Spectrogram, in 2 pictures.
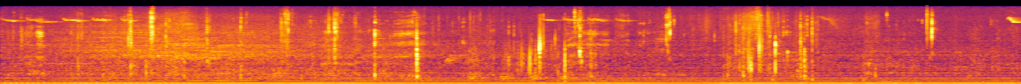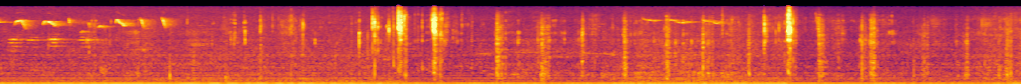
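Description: Close-miked chewing and biting of a soft burger bun: scattered wet mouth clicks and ticks, heard over a steady low hum.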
